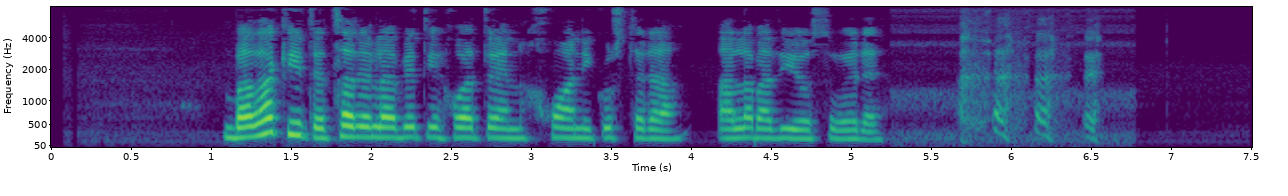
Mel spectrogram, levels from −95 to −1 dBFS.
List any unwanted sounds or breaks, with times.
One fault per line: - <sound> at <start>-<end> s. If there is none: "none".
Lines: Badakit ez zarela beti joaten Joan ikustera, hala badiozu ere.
- laugh at 5.7-6.6 s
